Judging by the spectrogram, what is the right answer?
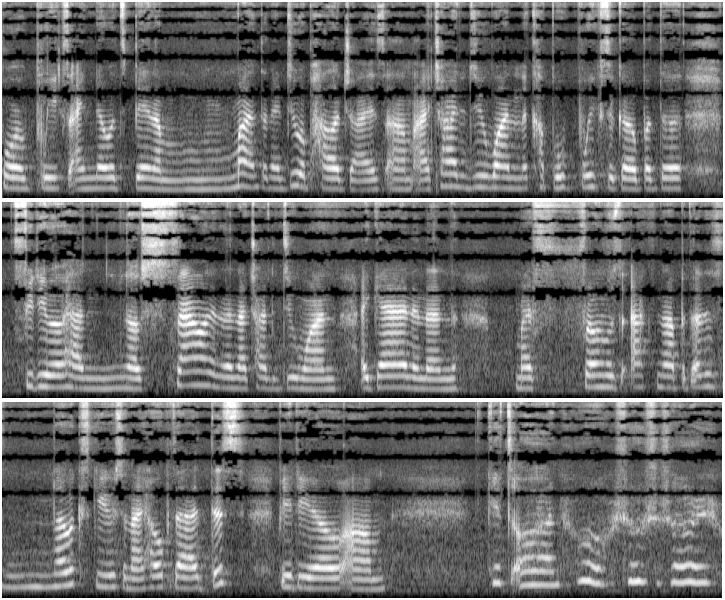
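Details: Adult woman who stutters, with her stutter at times severe; stuttering.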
